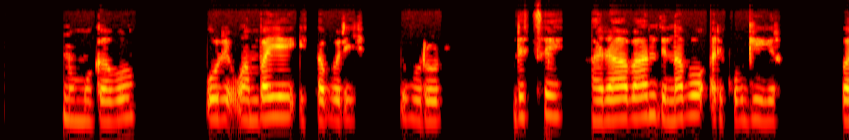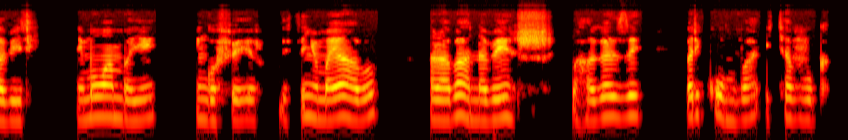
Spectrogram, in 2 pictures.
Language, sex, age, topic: Kinyarwanda, female, 25-35, health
